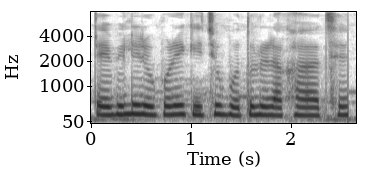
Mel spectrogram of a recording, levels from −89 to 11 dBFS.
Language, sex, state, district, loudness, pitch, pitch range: Bengali, female, West Bengal, Cooch Behar, -11 LUFS, 230 Hz, 225-240 Hz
